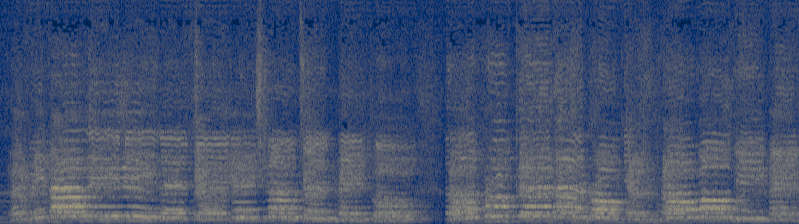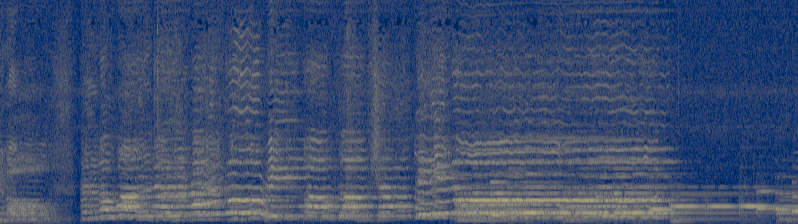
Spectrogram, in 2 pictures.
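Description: Mixed choir of men and women singing in parts, breaking off briefly between phrases twice.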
